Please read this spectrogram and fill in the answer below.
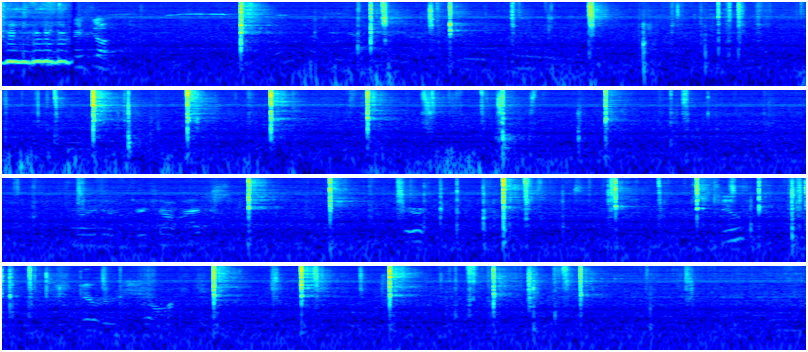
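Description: A ball bouncing and being dribbled on a concrete driveway: irregular sharp knocks, some close together, spread through the whole stretch.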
